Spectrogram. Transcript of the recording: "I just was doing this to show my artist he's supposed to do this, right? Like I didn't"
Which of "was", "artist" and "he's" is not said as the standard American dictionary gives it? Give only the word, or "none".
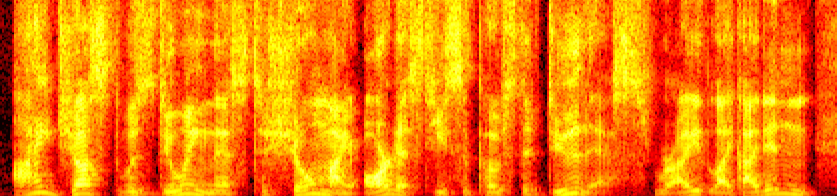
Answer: none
